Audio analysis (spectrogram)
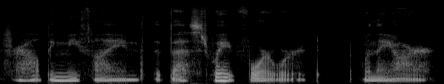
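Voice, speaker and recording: A woman voicing a fiery young werewolf girlfriend in intimate ASMR roleplay, husky and often whispery, confiding earnestly and haltingly. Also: medium pitch, little pitch movement, mellow, no room sound, clean studio sound, exaggerated voice. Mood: tender, grateful. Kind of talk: intimate ASMR roleplay, soft half-whispered close speech.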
